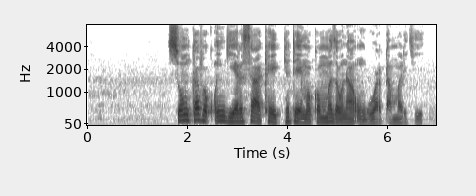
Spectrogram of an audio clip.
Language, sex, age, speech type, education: Hausa, male, 15-29, read, tertiary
